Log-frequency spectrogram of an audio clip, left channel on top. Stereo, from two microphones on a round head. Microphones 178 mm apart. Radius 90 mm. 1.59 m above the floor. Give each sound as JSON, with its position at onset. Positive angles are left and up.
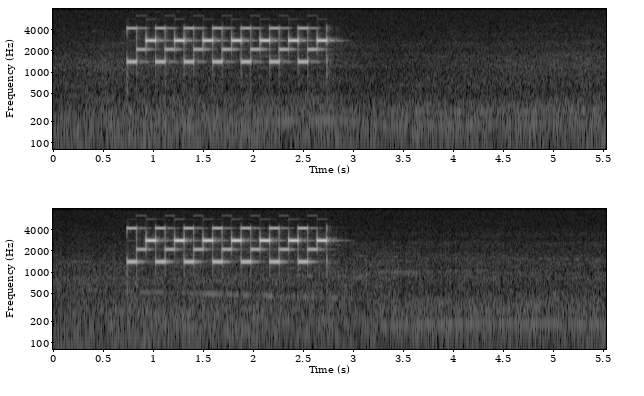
{"t": 0.7, "sound": "a ringtone", "side_deg": -10, "distance_m": 0.7}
